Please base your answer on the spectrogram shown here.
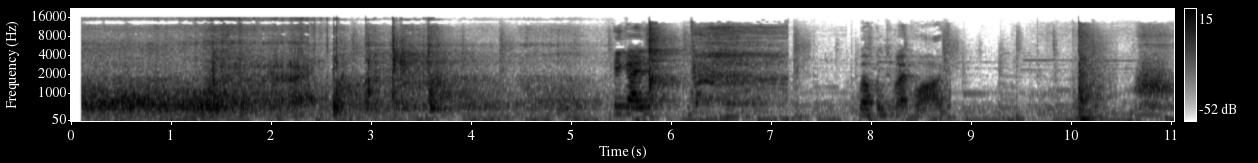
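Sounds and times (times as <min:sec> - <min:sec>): skateboard clacks: 0:00.1 - 0:05.0
skateboard wheels rolling on concrete: 0:00.1 - 0:06.2.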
